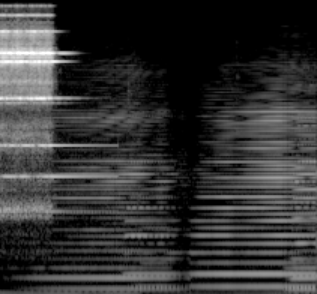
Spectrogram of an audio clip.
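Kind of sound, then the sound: household object, telephone ringing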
